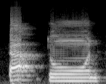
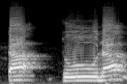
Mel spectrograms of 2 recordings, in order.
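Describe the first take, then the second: First: The word ends on the consonant n. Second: The word ends with a final vowel sound.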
